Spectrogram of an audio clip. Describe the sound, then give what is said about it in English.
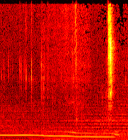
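A wolf howls in one long, steady tone that slowly drifts lower over about two seconds. A brief sharp high tick sounds near the end. “This is not a normal wolf. This isn't normal wolf activity at all.”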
